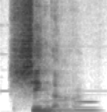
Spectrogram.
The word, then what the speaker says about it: 品: I guess hin is fine, but there's another pronunciation for this for some reason. 品 Shina.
